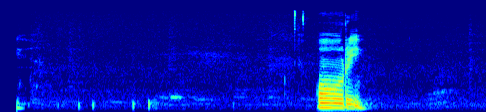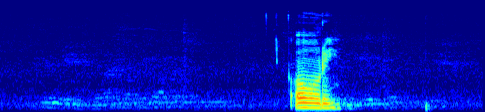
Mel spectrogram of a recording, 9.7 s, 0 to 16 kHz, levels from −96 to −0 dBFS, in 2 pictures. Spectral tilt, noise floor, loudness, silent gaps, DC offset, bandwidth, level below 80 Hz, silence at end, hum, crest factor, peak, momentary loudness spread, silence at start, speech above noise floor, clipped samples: -7 dB/octave; -76 dBFS; -30 LUFS; none; under 0.1%; 11.5 kHz; -82 dBFS; 1.45 s; none; 24 dB; -12 dBFS; 27 LU; 0.15 s; 48 dB; under 0.1%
